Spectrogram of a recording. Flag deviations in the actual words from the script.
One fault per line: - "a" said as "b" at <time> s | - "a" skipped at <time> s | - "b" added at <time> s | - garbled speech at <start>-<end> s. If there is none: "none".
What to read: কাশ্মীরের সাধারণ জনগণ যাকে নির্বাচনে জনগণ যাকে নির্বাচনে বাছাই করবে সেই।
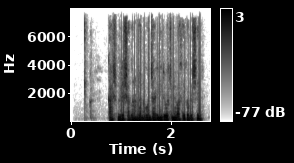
- "জনগণ যাকে নির্বাচনে" skipped at 2.1 s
